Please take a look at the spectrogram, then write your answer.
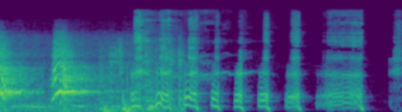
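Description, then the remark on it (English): A dog barks in a quick series of sharp, loud yaps, each bark short and evenly spaced, after a brief muddled stretch with a whistle-like tone at the start; in a film scene, the dog leaps out of a house on Harpo's stomach and barks at Groucho. “And Groucho leans in and in the weirdest visual effect of all time, a dog leaps out of the house in Harpo's stomach and barks at Groucho.”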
